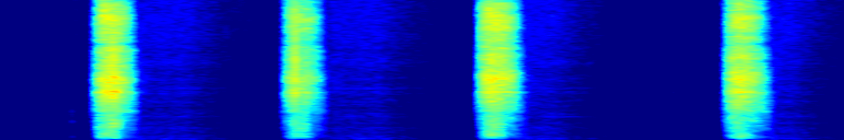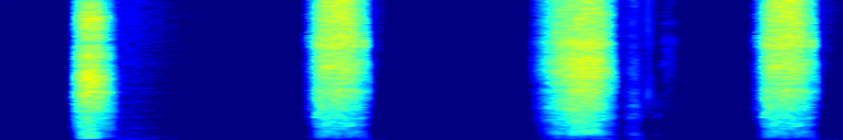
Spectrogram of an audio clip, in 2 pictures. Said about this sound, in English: Yes, I'm sniffing with my nose. Let's do it together. Let's sniff with our noses and make this sound.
